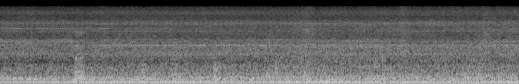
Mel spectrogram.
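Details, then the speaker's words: A 220 V AC electric fan converted to 12 V DC, running from solar before the housing is refitted: a smooth, steady low hum with an even rush of air and no rattle or wobble; it spins strong and correctly. "Sakto yung ikot niya. Hindi siya nakakalog. malakas yung ikot niya."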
